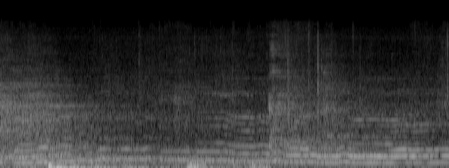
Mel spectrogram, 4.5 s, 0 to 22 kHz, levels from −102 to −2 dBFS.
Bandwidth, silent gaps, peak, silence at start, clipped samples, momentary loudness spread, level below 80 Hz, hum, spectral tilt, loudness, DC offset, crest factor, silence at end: 11.5 kHz; none; -24 dBFS; 0 s; under 0.1%; 9 LU; -50 dBFS; none; -7.5 dB/octave; -47 LUFS; under 0.1%; 20 dB; 0 s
